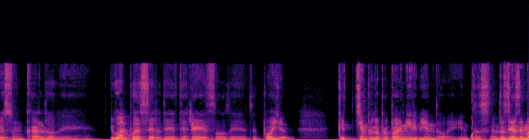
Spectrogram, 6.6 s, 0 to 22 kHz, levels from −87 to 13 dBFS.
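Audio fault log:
Throughout: DC offset. The whole speech waveform sits off the zero line by a constant amount. It cannot be heard as a sound and appears as steady energy at 0 Hz. A low hum or rumble would move, but this shift stays fixed.
2.39–2.42 s and 5.89–5.92 s: broken MP3 bit reservoir. Each event is a brief skip in the speech, about one 26.1 ms frame long, and the audio jumps ahead. The likely cause is removed frames leaving the next frame to decode borrowed bytes that belong to another frame. This differs from a clean dropout or a single click.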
